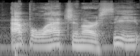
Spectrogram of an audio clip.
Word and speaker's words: Appalachian RC: Appalachian RC, which is how you say that gentleman's YouTube channel name.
